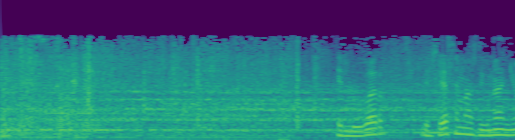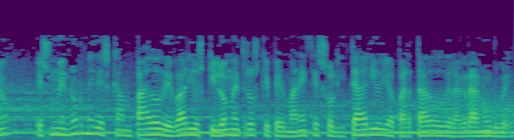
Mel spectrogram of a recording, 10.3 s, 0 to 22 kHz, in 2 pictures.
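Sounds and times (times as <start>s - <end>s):
material cracking and breaking apart during shack demolition: 0.0s - 3.4s
heavy excavator roaring while demolishing a shack in A Coruña, Spain: 0.0s - 7.6s
speech: 3.4s - 10.2s.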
